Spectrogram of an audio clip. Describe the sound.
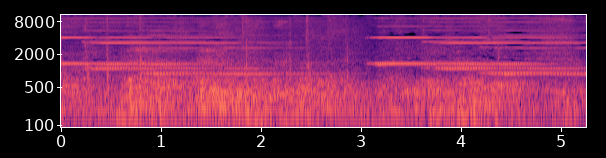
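An electric bell rings in a parliament chamber to call members to a vote. It gives a sustained, steady ring that dips briefly around the midpoint and then resumes over a constant background hum.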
